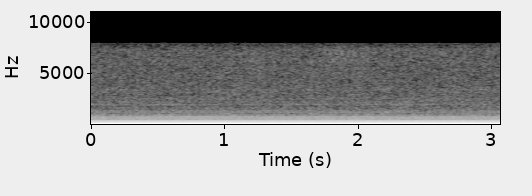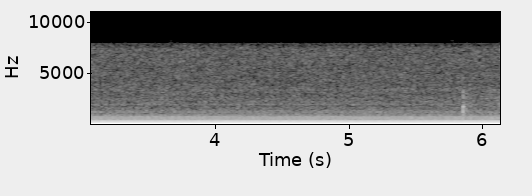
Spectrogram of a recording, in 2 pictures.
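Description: Steady electrical mains hum, a low buzz with a ladder of overtones and nothing else above it, picked up by a camera running on its mains power adapter.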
